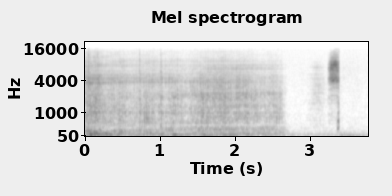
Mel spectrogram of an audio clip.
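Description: A model train rumbles and clatters along its track, then stops.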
